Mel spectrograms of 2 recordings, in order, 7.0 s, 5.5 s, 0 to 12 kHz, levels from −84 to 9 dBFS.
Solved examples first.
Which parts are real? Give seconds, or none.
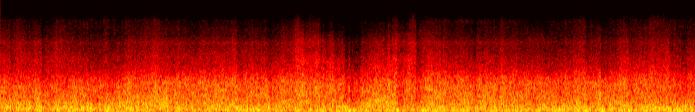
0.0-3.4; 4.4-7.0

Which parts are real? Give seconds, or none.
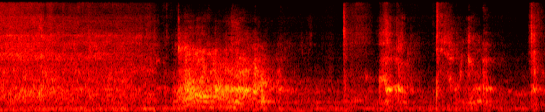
none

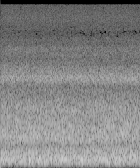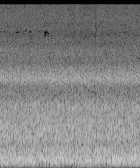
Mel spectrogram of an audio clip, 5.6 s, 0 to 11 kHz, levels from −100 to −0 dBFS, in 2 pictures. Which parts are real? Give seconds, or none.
0.0-4.1; 4.9-5.6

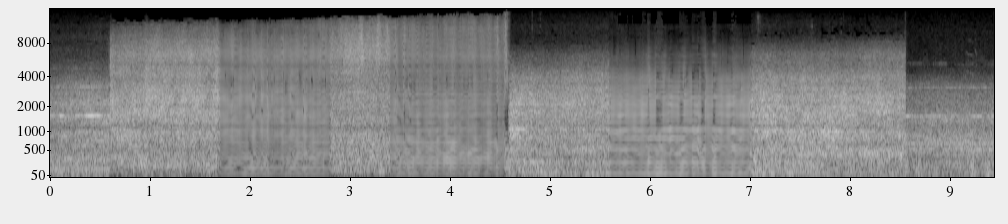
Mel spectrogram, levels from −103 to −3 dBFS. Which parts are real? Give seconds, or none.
0.0-1.7; 2.8-3.4; 4.6-5.6; 7.0-9.4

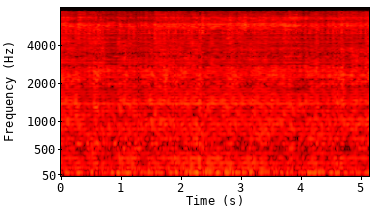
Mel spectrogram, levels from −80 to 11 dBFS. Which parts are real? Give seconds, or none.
none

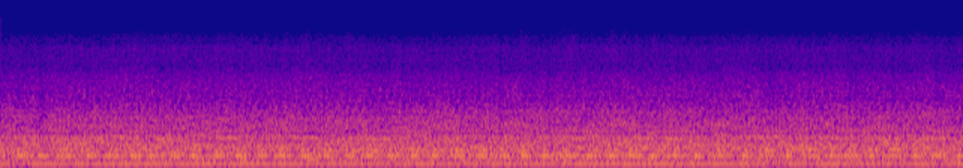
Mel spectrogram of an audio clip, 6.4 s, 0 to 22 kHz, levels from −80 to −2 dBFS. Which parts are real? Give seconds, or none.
none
